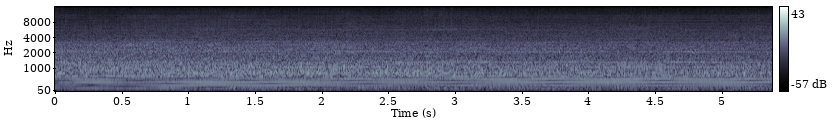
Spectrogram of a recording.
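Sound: arena crowd roaring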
